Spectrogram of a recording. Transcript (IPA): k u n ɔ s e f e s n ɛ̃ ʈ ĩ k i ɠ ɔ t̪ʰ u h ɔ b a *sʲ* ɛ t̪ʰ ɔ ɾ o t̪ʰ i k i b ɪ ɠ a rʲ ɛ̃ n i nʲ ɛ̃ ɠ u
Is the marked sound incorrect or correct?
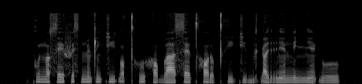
incorrect: s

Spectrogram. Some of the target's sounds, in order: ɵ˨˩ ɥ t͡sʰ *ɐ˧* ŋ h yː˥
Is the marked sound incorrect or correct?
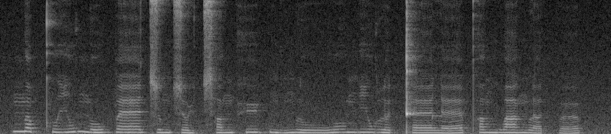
correct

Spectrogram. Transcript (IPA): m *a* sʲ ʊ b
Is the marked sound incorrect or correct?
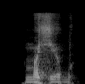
incorrect: ʌ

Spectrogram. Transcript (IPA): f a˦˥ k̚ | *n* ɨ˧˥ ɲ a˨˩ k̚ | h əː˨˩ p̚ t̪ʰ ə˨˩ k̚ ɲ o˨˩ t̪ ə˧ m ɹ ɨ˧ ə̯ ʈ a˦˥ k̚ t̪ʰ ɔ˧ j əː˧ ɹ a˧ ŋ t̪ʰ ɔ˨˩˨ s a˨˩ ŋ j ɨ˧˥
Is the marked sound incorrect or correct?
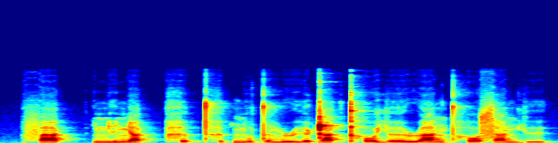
incorrect: ɲ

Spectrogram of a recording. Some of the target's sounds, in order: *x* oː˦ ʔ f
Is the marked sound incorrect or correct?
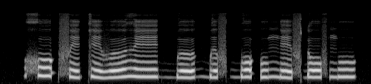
correct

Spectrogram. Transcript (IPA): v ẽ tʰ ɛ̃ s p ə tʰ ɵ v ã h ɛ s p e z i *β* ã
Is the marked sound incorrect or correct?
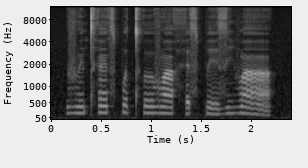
correct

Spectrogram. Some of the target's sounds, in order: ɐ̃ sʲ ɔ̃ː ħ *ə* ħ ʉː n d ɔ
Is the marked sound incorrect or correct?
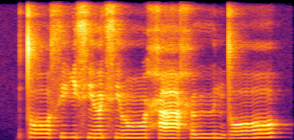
incorrect: a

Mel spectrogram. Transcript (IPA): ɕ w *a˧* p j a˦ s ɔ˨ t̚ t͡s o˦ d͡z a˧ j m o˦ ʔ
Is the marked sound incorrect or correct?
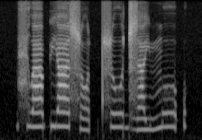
incorrect: a˦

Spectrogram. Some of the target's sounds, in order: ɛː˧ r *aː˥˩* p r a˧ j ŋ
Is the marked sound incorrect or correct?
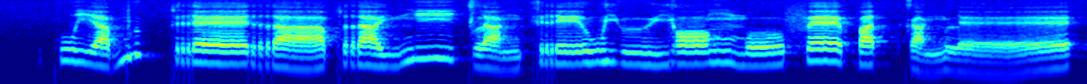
incorrect: aː˩˦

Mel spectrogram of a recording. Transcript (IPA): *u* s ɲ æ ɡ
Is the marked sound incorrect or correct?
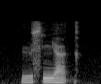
incorrect: y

